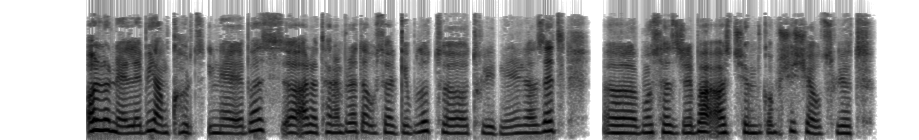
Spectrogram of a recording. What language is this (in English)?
Georgian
